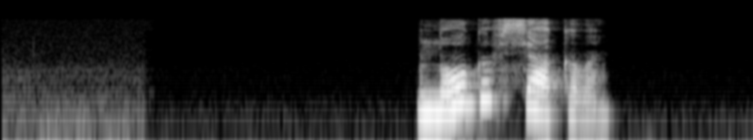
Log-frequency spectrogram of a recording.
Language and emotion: Russian, neutral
